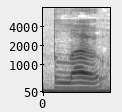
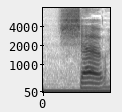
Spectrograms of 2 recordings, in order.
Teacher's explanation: Remember, try the usual sound first, and when OW are at the end, they both are feeling pretty comfortable. So W takes a little nap, and O makes her long O sound.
